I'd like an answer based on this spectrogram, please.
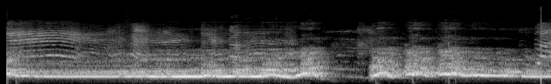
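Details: Domestic dog crying for another dog, giving a loud, sustained howl held steady for about three seconds with slight wavering, broken by a brief dip, then resuming in a quavering, whining tone.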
